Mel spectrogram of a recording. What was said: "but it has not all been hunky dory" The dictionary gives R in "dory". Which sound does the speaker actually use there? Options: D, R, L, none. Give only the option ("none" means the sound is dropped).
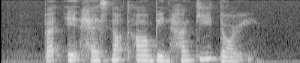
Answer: R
